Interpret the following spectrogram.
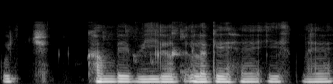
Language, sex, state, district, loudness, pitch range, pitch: Hindi, male, Himachal Pradesh, Shimla, -18 LUFS, 125-130 Hz, 125 Hz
